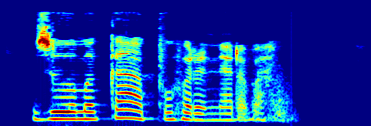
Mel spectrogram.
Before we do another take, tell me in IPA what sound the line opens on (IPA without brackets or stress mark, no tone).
z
